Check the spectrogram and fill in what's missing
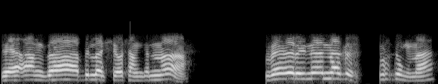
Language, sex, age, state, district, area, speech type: Bodo, male, 45-60, Assam, Kokrajhar, rural, conversation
